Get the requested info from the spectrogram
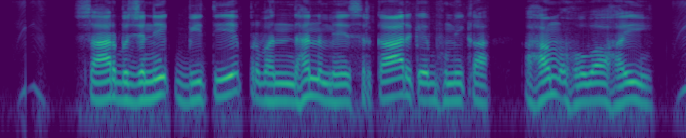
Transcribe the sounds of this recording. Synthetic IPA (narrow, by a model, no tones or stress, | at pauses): saːɾbəd͡ʒənɪk̚bit̪ijepɾəbənd̪ʱənmẽsəɾkaːɾkebʱuːmika | əɦəmɦobaɦəi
